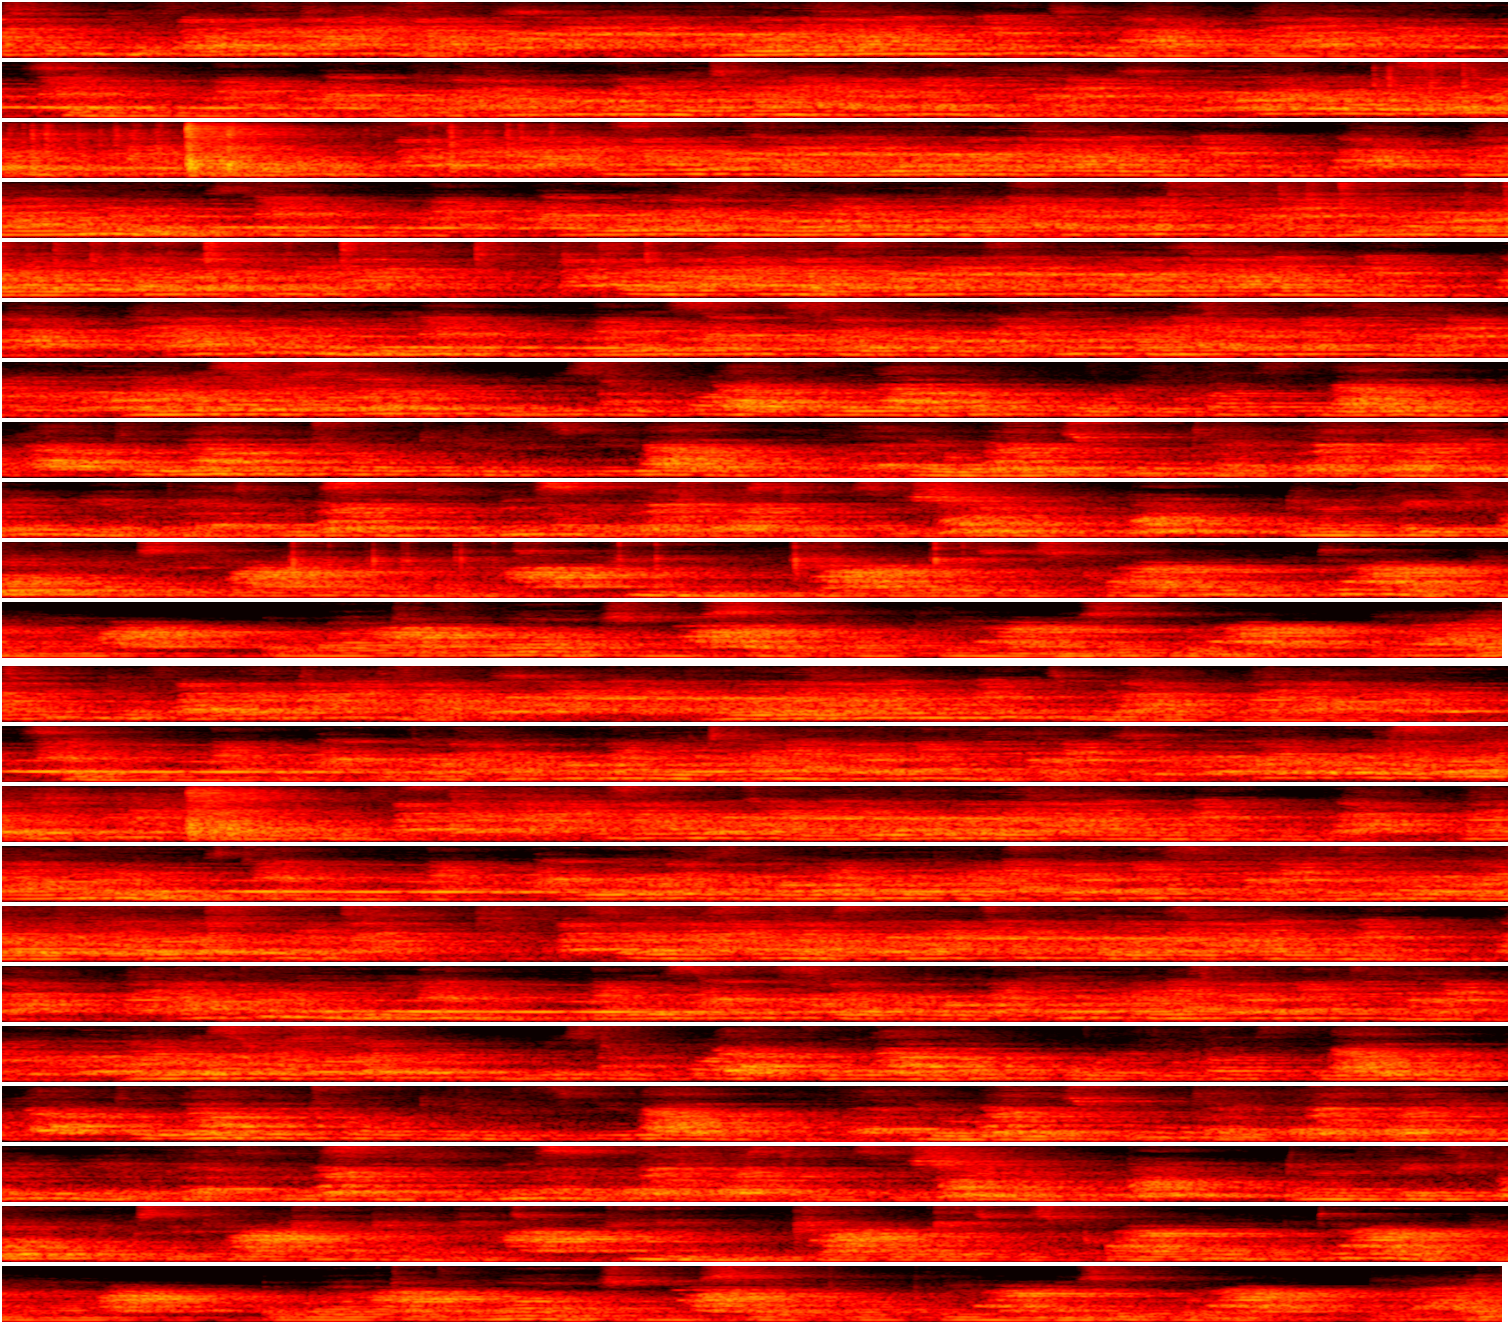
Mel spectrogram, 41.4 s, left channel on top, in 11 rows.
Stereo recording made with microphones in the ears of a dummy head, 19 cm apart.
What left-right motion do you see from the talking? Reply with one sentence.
You can hear the talking go left and come back.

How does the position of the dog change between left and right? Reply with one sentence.
In this clip you hear the dog stay in one place.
